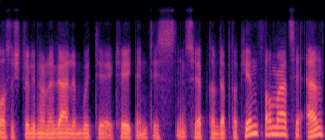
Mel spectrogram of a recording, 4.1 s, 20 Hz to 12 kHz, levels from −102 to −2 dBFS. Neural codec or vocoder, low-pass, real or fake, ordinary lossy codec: codec, 16 kHz, 0.5 kbps, FunCodec, trained on Chinese and English, 25 frames a second; 7.2 kHz; fake; Opus, 32 kbps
